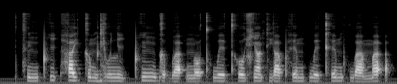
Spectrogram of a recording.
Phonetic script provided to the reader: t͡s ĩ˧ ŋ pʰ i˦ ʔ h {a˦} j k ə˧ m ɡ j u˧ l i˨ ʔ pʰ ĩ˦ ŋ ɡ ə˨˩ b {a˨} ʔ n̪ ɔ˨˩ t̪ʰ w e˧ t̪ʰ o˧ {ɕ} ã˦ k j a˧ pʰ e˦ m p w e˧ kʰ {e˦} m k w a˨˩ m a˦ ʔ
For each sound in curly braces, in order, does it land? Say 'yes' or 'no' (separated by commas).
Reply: no, yes, yes, yes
